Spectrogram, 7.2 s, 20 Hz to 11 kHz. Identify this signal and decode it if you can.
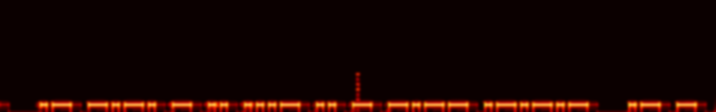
Morse code, heard as a keyed tone, about 20 wpm, 750 Hz. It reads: ACTIVITY. AT
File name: Morse / 20WPM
